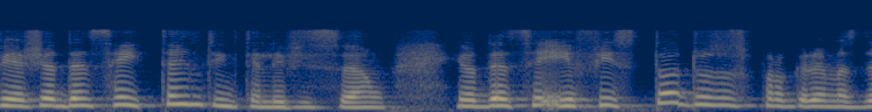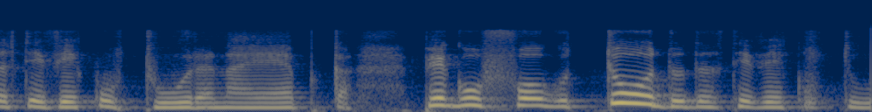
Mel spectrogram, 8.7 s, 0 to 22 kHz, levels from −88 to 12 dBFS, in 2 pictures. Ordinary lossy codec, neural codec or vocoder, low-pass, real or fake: none; codec, 24 kHz, 0.9 kbps, DualCodec; 7.2 kHz; fake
